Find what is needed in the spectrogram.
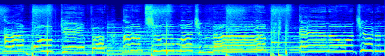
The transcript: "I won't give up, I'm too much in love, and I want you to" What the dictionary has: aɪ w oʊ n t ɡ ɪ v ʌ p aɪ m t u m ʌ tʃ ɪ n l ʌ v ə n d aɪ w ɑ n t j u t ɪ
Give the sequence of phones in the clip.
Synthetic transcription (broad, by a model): aɪ w oʊ n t ɡ ɪ v ʌ p aɪ m t u m ʌ tʃ ɪ n ʌ f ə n aɪ w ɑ n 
